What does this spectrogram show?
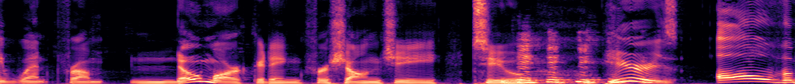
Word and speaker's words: Shang-Chi: the upcoming Shang Chi movie, which it's actually pronounced Shang Chi and not Shang Chi.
